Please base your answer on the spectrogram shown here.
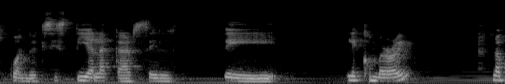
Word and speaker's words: Lecumberri: Así que la palabra joto tiene su origen en los años o en el año de 1900 cuando existía la cárcel de Lecumberri. ¿La pronuncié bien?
